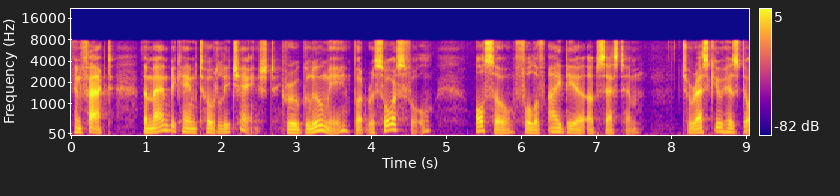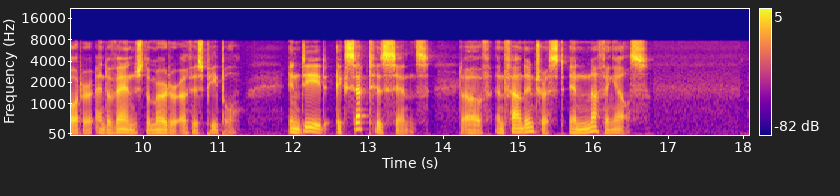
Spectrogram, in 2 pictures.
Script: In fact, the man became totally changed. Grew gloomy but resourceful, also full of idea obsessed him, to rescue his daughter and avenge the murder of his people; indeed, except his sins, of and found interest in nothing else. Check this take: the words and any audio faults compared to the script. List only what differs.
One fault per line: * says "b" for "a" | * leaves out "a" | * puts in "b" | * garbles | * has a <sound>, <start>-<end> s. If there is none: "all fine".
all fine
